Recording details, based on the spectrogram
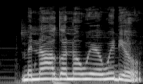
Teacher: We often omit the voiceless TH sounds from words ending in TH.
